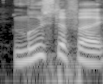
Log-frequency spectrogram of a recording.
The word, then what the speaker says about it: Mustafa: on a number of videos on social media mustapha is how it's pronounced and the reason he said mustafa was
